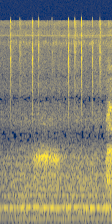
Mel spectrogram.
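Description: Faint scratching of a pen writing on paper, over a steady low hum.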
